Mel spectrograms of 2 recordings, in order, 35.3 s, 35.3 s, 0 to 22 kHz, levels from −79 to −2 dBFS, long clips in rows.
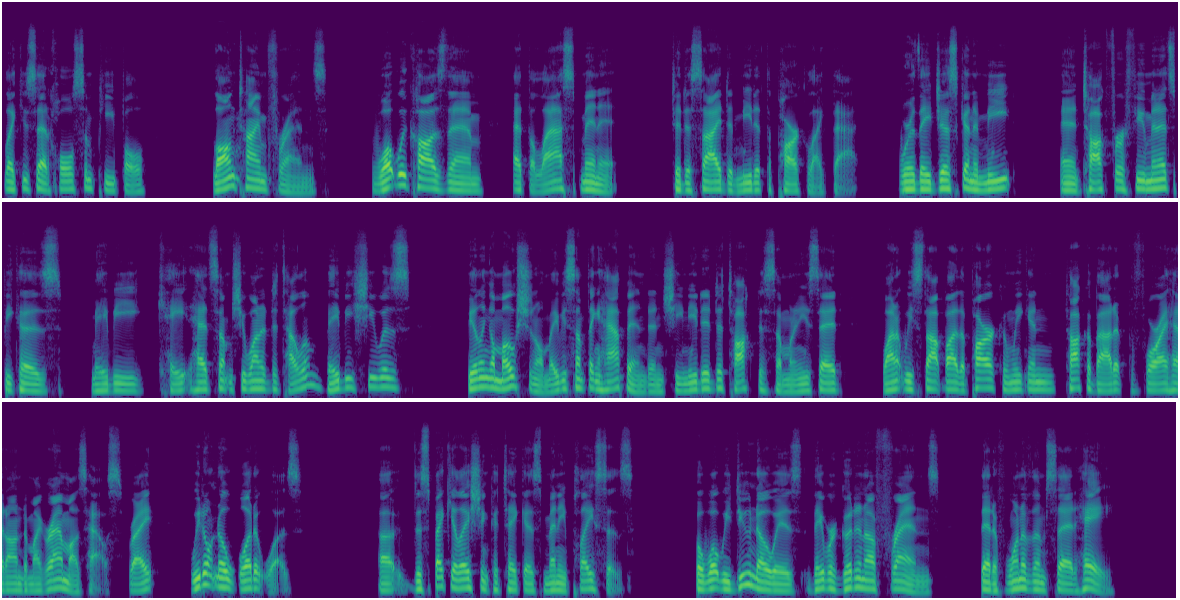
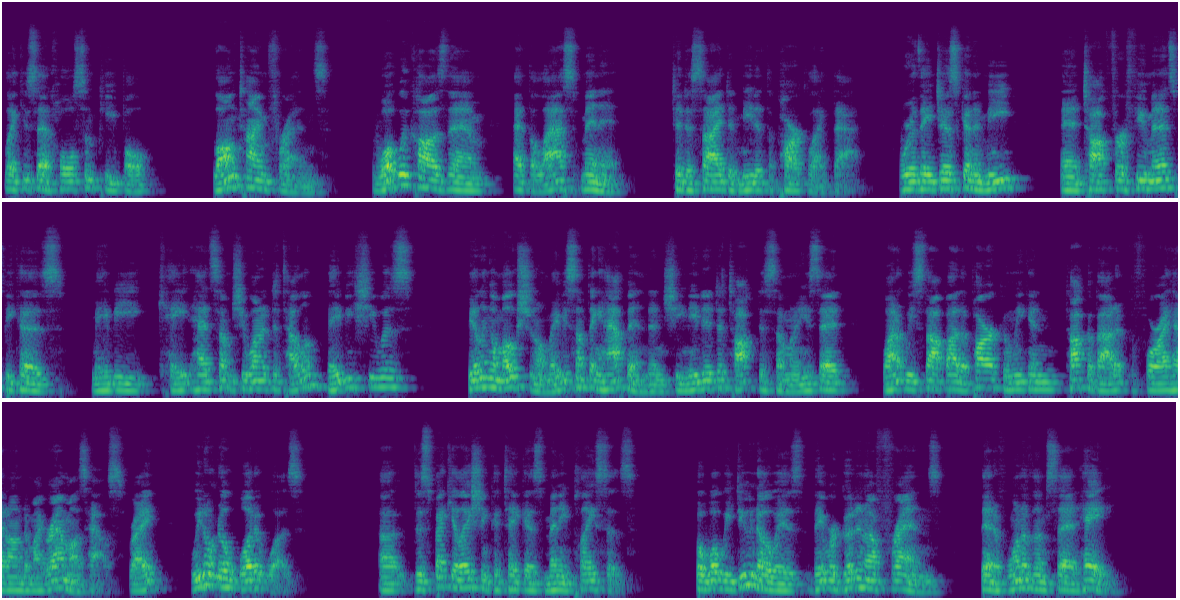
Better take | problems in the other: first | off-mic speech; far // room echo; very slight; dies away in 0.2 s

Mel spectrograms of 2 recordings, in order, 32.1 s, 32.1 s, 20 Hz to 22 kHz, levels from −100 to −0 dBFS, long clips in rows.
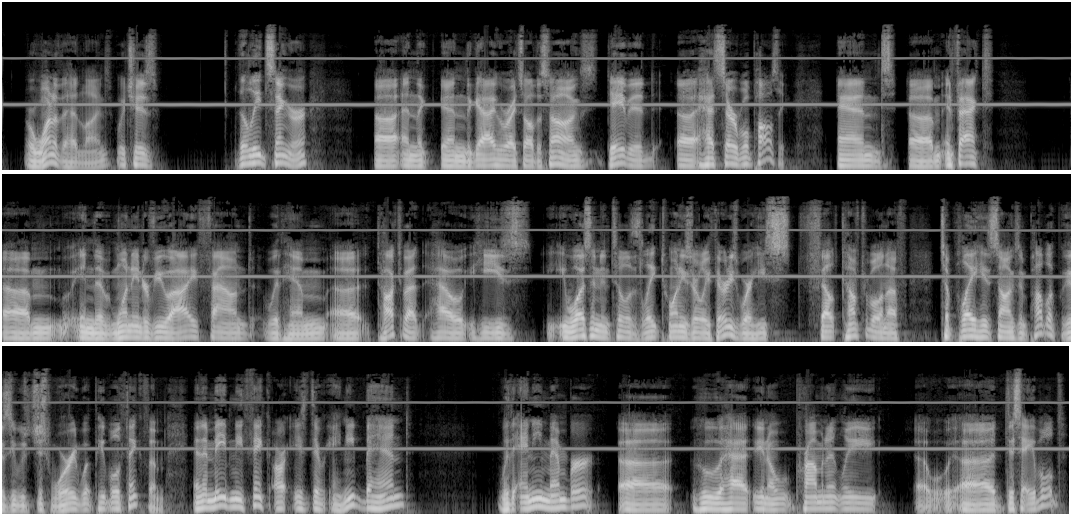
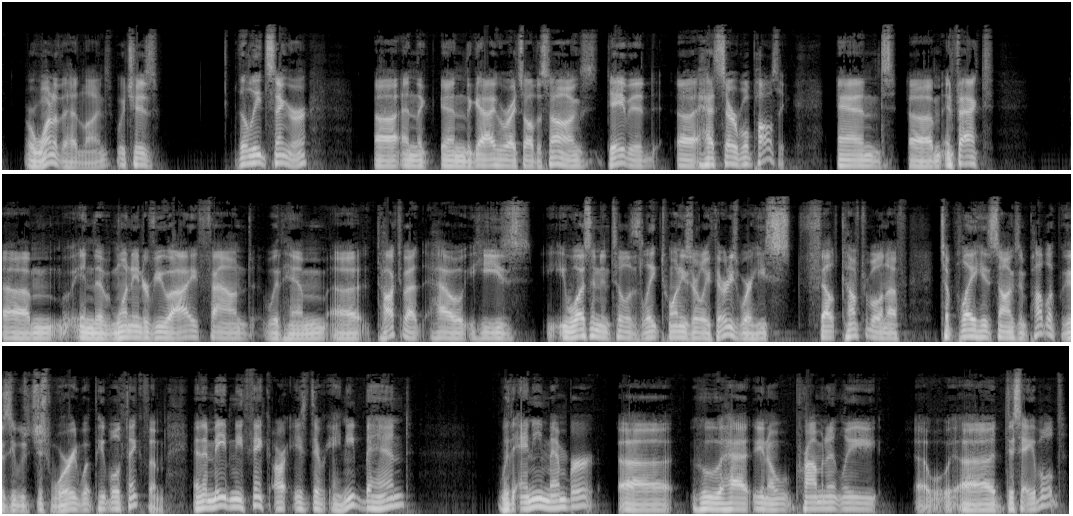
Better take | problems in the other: second | high-pitched whine; noticeable; throughout; 2 kHz, 15 dB below the speech

